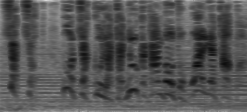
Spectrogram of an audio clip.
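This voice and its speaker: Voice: sing-song, fast talker, full character voice. An actor voicing a small, agitated Jawa alien that jabbers in alien gibberish in a video game. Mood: agitated protest. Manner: squeaky alien gibberish, chattering. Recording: music behind.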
